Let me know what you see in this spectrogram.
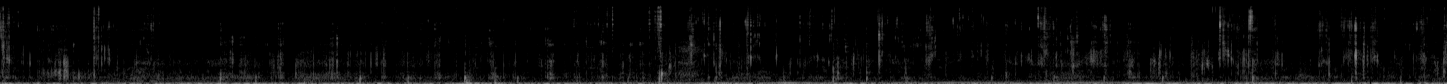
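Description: Close-up chewing and wet mouth smacking from eating fettuccine Alfredo, picked up by a clip-on microphone, with many short clicks running through it.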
